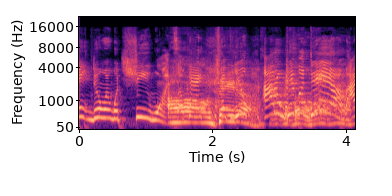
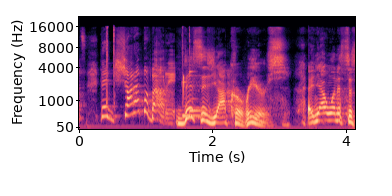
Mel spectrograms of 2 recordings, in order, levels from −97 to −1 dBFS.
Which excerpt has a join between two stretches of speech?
second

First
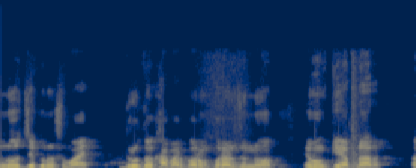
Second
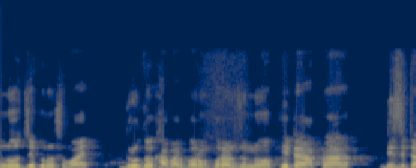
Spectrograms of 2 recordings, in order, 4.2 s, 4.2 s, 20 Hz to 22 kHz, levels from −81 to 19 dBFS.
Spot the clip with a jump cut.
second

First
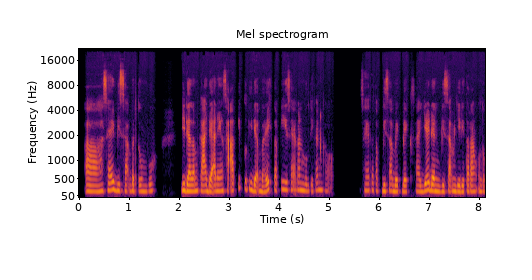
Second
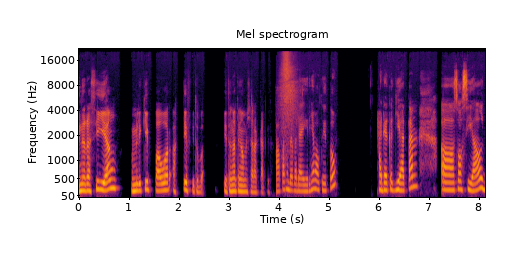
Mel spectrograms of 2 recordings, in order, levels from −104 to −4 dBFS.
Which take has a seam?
second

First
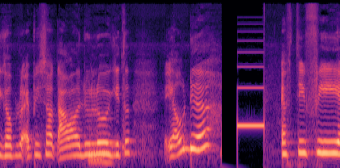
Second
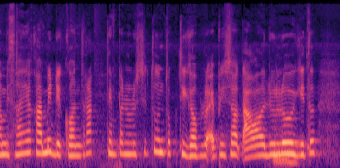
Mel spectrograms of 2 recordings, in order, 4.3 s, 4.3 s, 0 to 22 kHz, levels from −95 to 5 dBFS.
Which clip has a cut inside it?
first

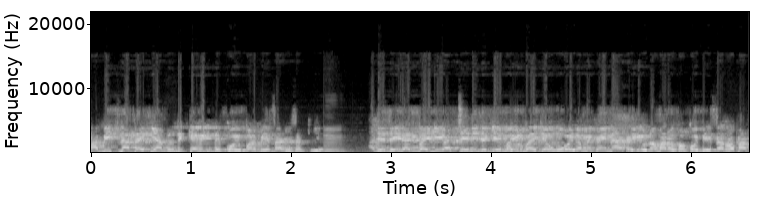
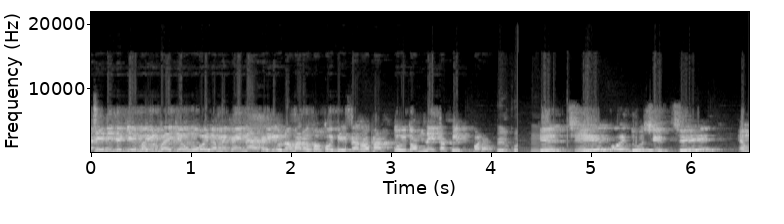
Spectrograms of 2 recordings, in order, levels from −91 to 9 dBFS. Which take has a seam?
second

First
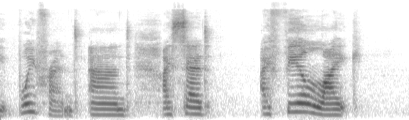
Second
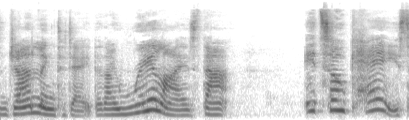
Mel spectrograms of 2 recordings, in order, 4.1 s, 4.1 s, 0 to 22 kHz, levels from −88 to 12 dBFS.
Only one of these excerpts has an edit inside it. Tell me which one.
first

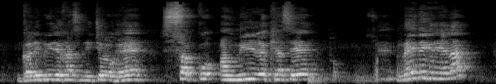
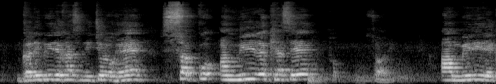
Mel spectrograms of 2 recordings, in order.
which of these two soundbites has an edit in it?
first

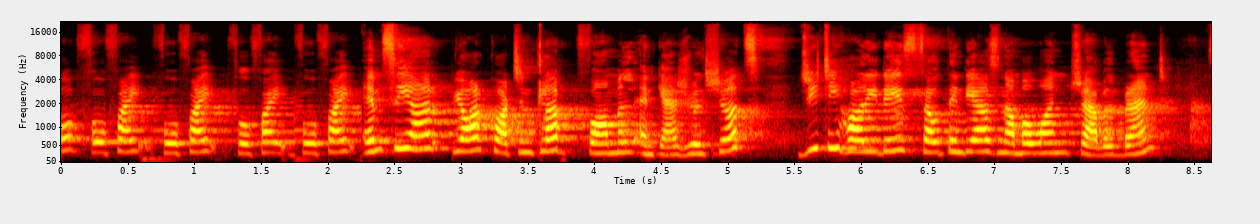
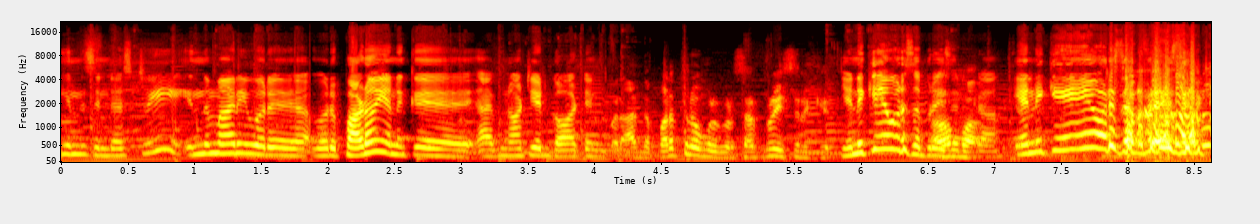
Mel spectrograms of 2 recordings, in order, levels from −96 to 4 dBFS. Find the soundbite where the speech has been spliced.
second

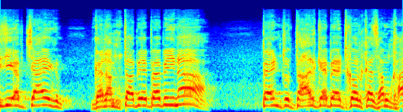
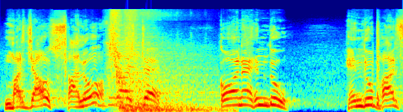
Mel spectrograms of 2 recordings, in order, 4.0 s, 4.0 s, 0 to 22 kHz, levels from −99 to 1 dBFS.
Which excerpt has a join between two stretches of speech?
second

